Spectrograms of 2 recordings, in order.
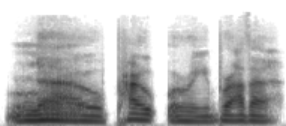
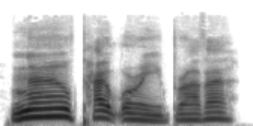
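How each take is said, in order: First: Hangman's cry. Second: Loud, higher shout of "No popery"; Hugh's loud reply. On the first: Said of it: "cried the hangman". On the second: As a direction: throw it back louder. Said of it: "responded Hugh". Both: A narrator's reading.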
